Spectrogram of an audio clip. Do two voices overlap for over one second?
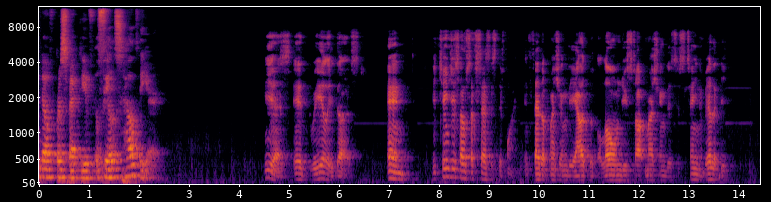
No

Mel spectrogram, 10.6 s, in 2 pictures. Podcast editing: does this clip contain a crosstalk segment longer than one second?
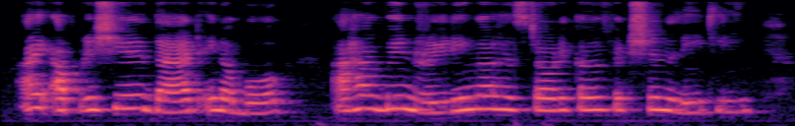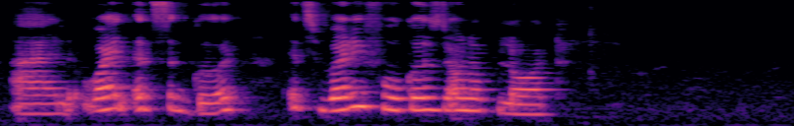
No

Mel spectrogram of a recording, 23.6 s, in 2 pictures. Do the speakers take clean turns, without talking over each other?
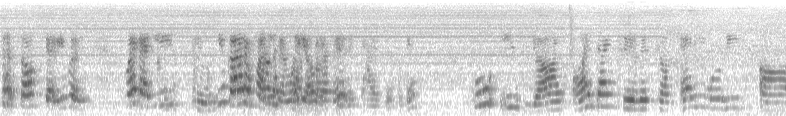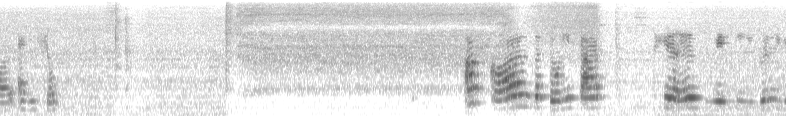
No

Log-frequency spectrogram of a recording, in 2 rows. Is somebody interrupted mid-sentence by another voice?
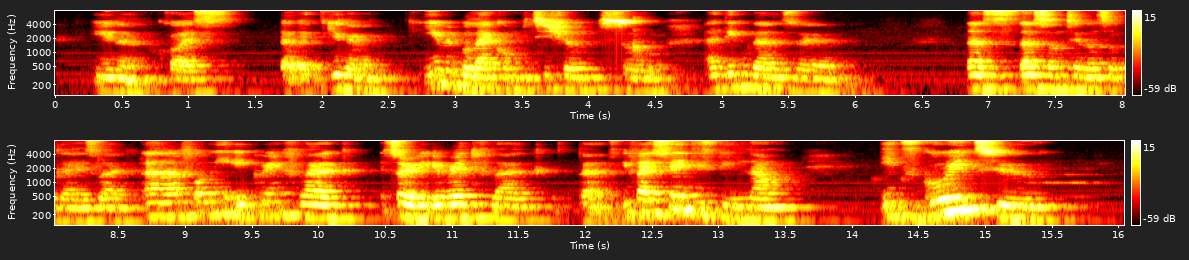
No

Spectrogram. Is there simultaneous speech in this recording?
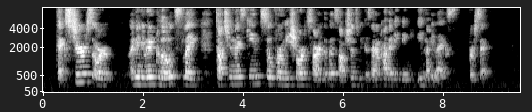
No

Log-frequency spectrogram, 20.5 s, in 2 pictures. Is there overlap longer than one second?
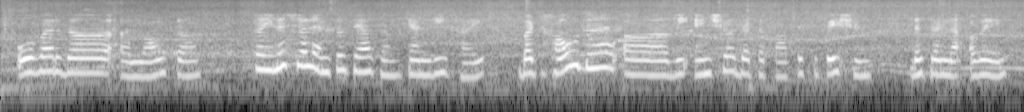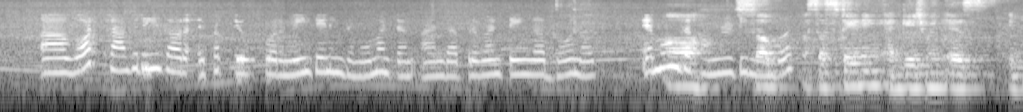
Yes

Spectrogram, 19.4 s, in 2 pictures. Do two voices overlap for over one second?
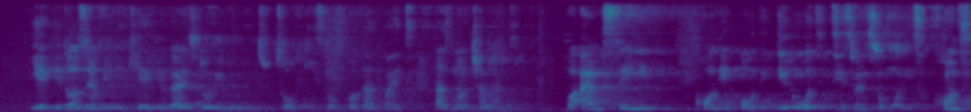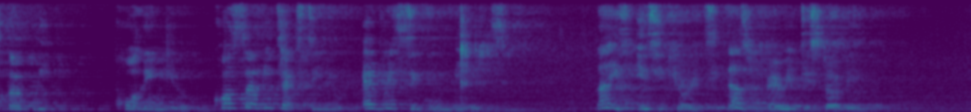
No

